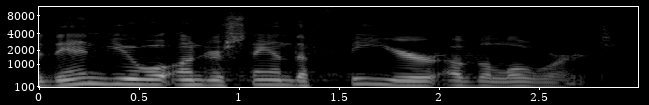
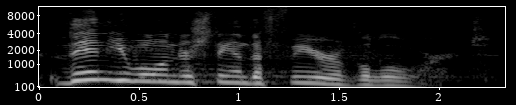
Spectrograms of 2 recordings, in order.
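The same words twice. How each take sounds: First: Quiet reading. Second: "then you will understand" read out strong and ringing; forceful reading. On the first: Preacher rereading the verse softly to the congregation. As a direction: let it settle, hushed. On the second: Preacher proclaiming the verse, strong. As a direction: proclaim it to the room. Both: Acted.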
